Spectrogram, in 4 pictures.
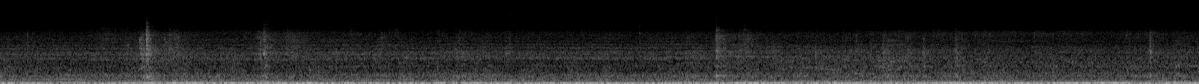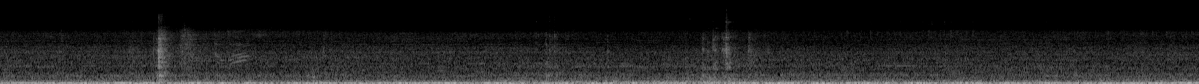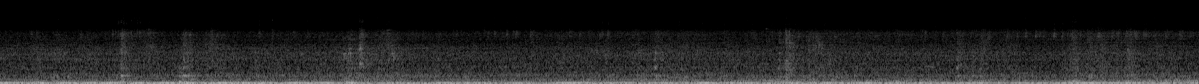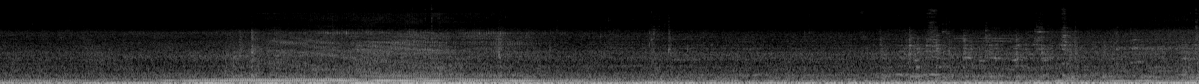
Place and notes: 立功社區, East Dist., Hsinchu City - Site construction sound
Site construction sound, traffic sound, Next to the old community, Binaural recordings, Sony PCM D100+ Soundman OKM II
East District, Hsinchu City, Taiwan, 27 September, 15:42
